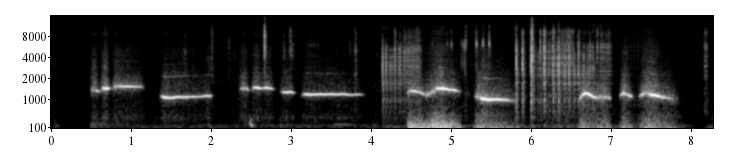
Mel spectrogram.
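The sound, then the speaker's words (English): A person whistles a short, wavering tune of a dozen or so notes, with bursts of clattering, rustling noise joining in during the second half. “Very bad whistling on my part, I apologize.”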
